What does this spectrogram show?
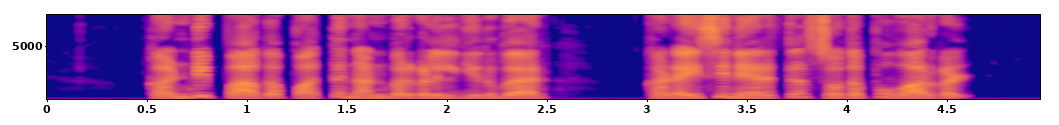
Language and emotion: Tamil, angry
